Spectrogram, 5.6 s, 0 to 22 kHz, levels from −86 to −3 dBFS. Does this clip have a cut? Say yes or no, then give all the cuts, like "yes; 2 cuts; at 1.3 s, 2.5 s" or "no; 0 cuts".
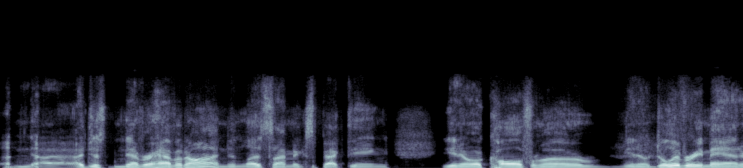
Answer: no; 0 cuts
